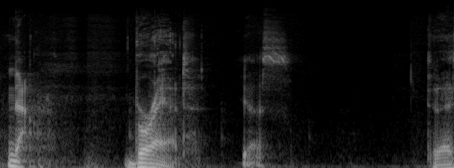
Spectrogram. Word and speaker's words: Burandt: Yeah. Burandt. Yeah. That's Does it? Yeah. I don't know why they put a D in there, but it really screws people up. Do you say the D? No. Burandt.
